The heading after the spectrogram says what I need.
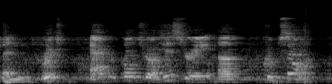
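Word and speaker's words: Cuk Ṣon: Rich agricultural history of kubsan Tucson the original way to pronounce Tucson the thermal Autumn have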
